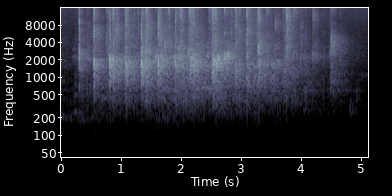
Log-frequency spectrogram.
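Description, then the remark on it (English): An audience breaks into applause after a Bible passage is read, many hands clapping in a dense, steady patter that holds for several seconds before gradually tapering off. “You could applaud that.”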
